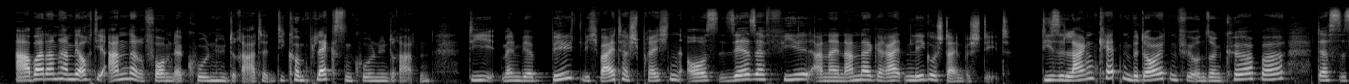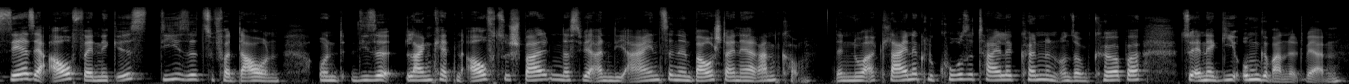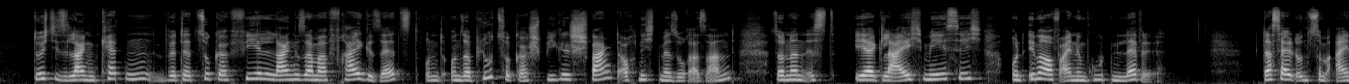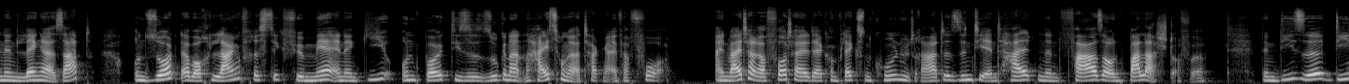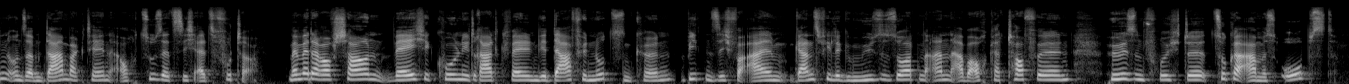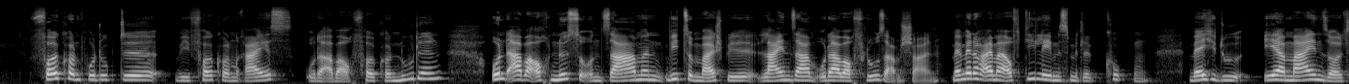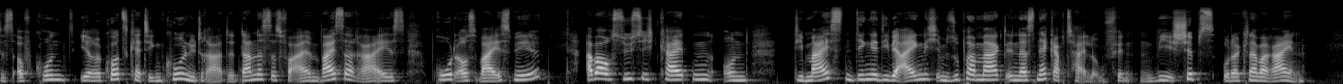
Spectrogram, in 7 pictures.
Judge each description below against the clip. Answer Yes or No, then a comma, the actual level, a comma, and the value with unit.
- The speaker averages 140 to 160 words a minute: Yes, average, 145 wpm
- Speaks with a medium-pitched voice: No, high, 205 Hz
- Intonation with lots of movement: No, average, 3.7 semitones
